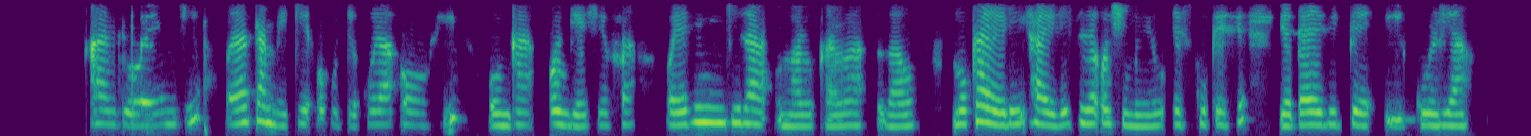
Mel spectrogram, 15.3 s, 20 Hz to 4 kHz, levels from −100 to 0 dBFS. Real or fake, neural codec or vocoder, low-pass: fake; codec, 44.1 kHz, 2.6 kbps, SNAC; 3.6 kHz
